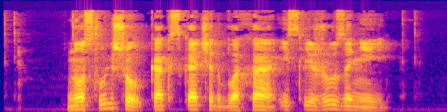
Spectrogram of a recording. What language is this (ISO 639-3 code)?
rus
